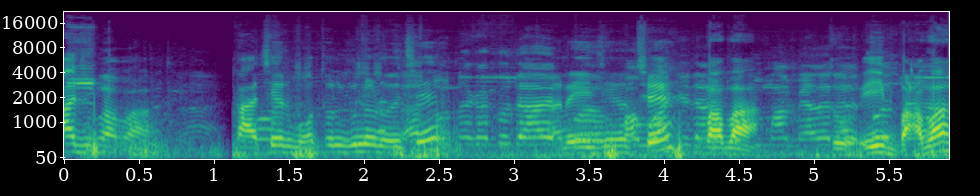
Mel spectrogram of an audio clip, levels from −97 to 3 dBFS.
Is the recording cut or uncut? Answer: cut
